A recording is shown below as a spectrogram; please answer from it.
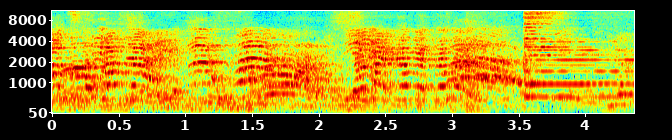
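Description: Several voices calling out at once, many of them high like children's, echoing in a large hall. A steady pitched tone comes in near the end.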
